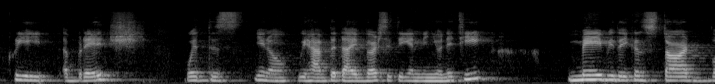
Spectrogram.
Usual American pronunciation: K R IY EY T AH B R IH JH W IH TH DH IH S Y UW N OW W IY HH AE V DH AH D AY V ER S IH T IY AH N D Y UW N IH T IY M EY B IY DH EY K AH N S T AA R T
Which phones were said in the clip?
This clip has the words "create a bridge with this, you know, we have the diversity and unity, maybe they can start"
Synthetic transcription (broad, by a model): K R IY EY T AH B R IH JH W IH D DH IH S Y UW N OW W IY HH AE V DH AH D AY V ER S IH T IY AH N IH Y UW N IH T IY M EY B IY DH EY K AH N S T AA R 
